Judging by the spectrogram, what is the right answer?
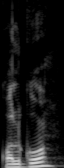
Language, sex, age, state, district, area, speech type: Kashmiri, male, 30-45, Jammu and Kashmir, Anantnag, rural, spontaneous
